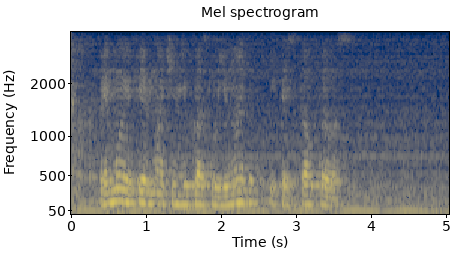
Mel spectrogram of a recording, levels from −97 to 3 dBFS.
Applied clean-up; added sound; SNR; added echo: none; none; none; reverberation time 0.6 s.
